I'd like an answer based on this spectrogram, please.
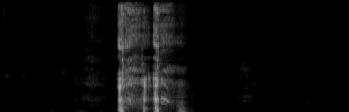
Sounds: Cough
